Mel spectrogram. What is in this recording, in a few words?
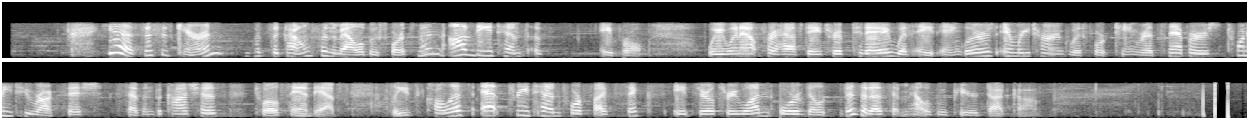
voice message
